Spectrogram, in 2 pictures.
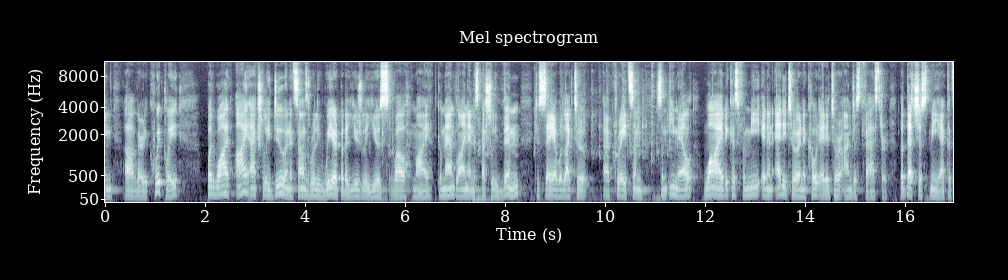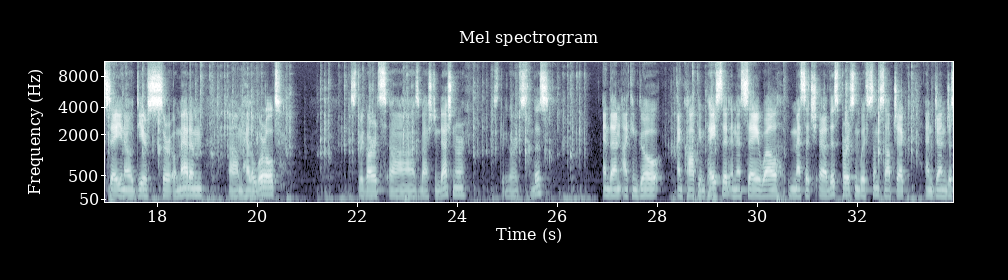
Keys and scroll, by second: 6.4 super+Return, 7.2 v, 7.2 space, 7.4 Return, 8.3 i, 8.8 ctrl+shift+-, 9.0 ctrl+shift+=, 10.8 ctrl+BackSpace, 16.5-22.7 typing, 18.3 Return, 21.0 Return, 22.9 Tab, 24.0 Return, 24.2-26.6 typing, 25.5 Escape, 28.0 space, 28.1 y, 28.5 super+h, 28.8 c, 31.5 Tab, 32.2 Tab, 32.8 ctrl+v.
